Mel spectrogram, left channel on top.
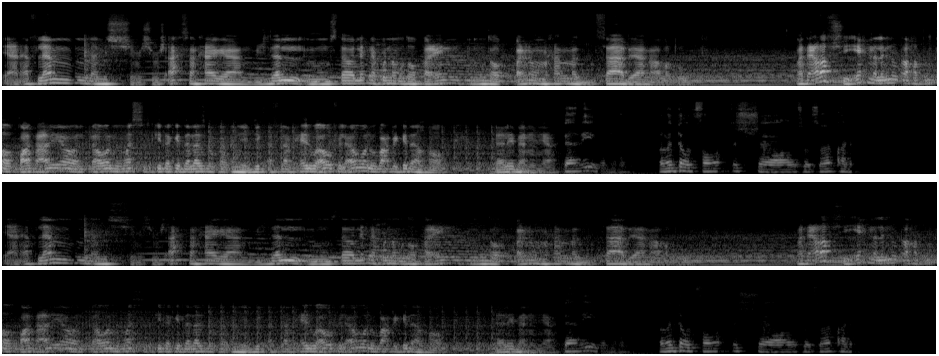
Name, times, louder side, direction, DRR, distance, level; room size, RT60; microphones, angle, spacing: voice 1, 0.0-6.9 7.9-14.9, left 6 dB, 80° left, 0.4 m, -32 dB
sound 1, 0.8-15.6, left 2 dB, 20° left, 0.4 m, -43 dB
voice 2, 15.0-15.6 15.9-17.9, left 3 dB, 50° left, 0.8 m, -45 dB
8.0 x 6.2 x 3.3 m
head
